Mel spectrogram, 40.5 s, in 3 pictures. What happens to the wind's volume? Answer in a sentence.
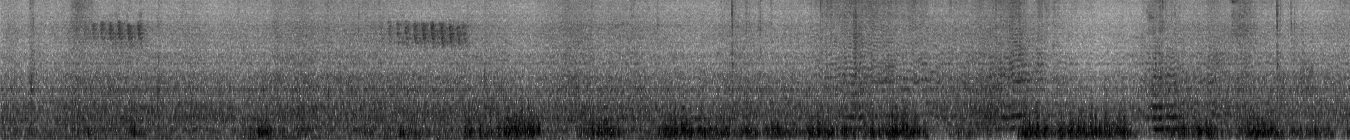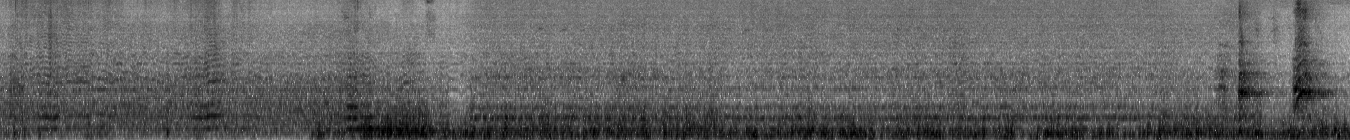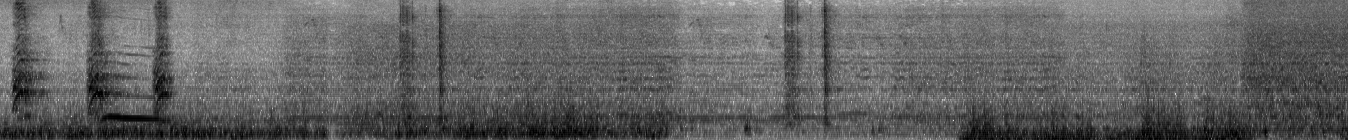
The volume of the wind stays about the same.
